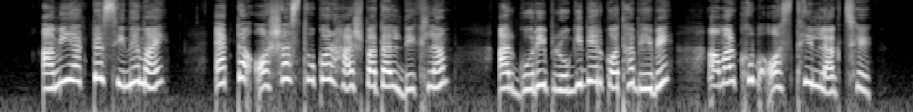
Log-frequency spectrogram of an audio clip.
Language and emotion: Bengali, sad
